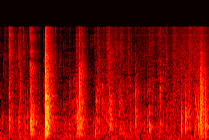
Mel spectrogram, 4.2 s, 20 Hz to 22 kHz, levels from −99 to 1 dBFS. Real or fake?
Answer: real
